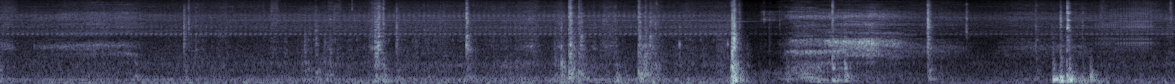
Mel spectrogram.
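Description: Pliers clicking and scraping against a spark plug wire boot and the engine parts around it as the boot is pried up off the plug. A few scattered clicks, with one sharper click a little past halfway.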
